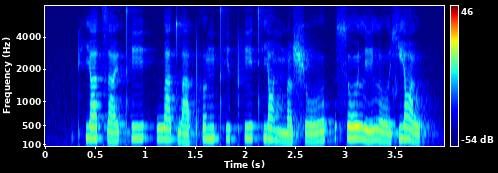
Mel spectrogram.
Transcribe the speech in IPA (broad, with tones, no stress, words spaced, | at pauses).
pʰjä˥t͡sa˧˥ɪ̯t̪ʰi˥ | wä˥˩t̪wä˨˩pʰɤ˥ŋt̪ʰi˥˩ pʰi˥t̪ʰjɑ˥˩ŋ mä˨˩ʂo˧˥ʊ̯ | so˥ʊ̯li˧˥ lo˨˩ʊ̯ɕjɑ˥˩ʊ̯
